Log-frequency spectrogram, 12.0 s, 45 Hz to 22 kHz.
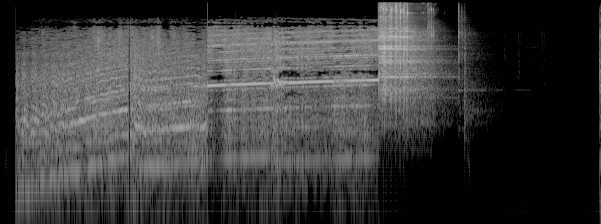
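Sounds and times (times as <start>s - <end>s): car engine accelerating hard: 0.3s - 7.4s
high whine: 7.6s - 9.3s.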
